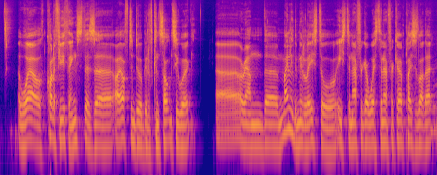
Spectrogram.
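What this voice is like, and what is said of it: Australian accent. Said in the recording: “It's nice to have two Australian accents against one English accent.”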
